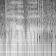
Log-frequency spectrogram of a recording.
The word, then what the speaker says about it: Pettit: brennan pettit yeah brennan pettit third baseman then pitcher for the green wave you got to put the uh the accent on the beginning part of that one stay tuned for a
